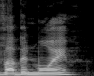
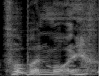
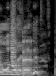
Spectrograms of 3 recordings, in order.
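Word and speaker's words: Wubben-Moy: To, I think you say her name Vuben Moy because she's German. – Vuben Moy. – Yeah. But it's spelled Wubben. And I really want to say Wubben.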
